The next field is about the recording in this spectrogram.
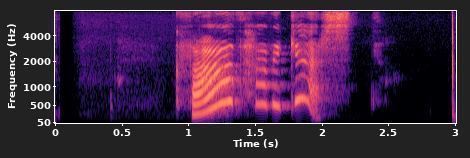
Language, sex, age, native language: Icelandic, female, 40-49, Icelandic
